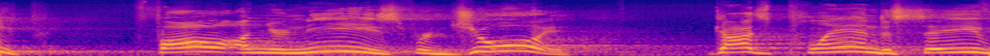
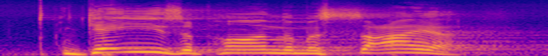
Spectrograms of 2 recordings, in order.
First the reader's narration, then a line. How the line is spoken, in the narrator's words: he says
